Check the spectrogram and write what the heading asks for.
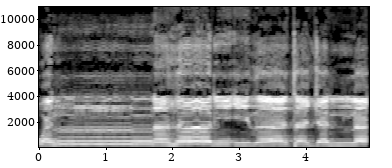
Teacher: Langsung masuk ke suara huruf nun tasydid, seolah-olah alif lamnya tidak ada. Dan nun tasydid adalah gunnah, maka harus ditahan 2-3 harakat.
